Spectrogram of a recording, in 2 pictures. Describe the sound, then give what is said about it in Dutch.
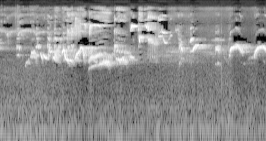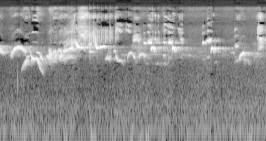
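A blackbird and a song thrush sing together outdoors near Kampen, trading bright, varied whistled phrases and chirps in a continuous, overlapping stream of birdsong with no talking. “Maarten Oranje stuurt ons vanuit Kampen een duoconcert van Merel en Zanglijster”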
